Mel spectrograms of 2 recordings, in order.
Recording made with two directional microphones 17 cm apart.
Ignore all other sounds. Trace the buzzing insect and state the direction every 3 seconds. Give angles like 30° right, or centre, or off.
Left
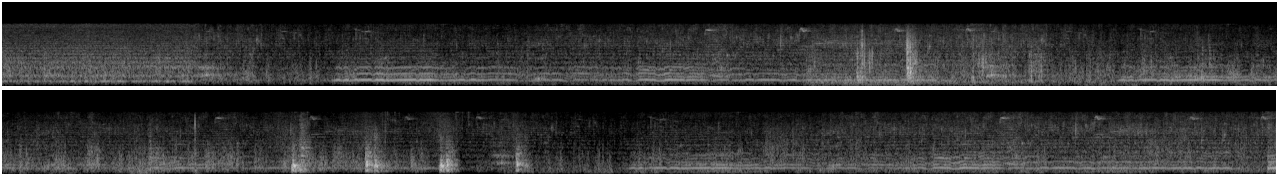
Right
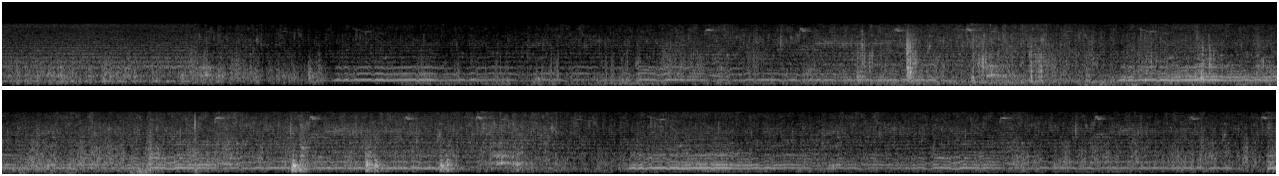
30° left, 30° left, 20° left, centre, 30° right, 50° right, 30° right, 10° left, 20° left.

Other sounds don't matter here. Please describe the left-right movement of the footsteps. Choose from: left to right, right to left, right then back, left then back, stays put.
right then back.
